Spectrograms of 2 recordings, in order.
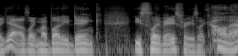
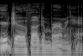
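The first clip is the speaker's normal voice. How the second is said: imitated, put-on Virginia accent; 3 semitones lower than usual. Retelling a buddy's encouraging text: imitating a friend's Virginia accent. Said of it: "I could hear his Virginia accent".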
